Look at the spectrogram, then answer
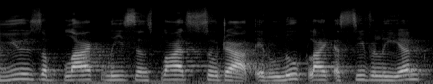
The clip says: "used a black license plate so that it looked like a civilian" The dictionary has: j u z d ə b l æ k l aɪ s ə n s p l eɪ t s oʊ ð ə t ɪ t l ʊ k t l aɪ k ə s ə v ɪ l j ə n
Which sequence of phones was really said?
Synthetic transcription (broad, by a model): j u z ə b l æ k l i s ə n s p l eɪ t s oʊ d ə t ɪ t l ʊ k t l aɪ k ə s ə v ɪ l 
